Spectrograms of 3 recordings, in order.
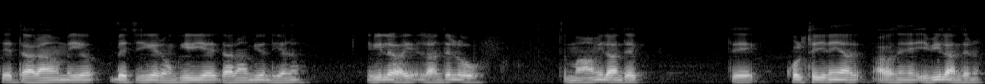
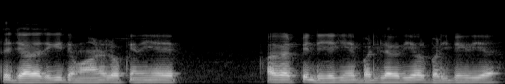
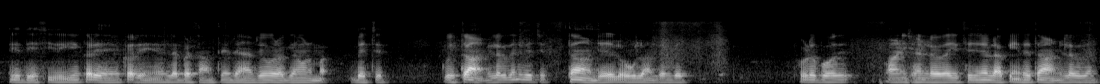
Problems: none marked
